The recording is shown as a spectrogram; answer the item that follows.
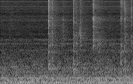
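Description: Soup ingredients of broccoli rabe, sausage and beans set into a bowl, giving a few sharp clinks and scrapes of utensil against dish over a steady low background hum.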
